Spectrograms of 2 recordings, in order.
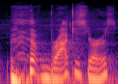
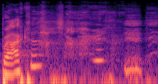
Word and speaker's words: Brachiosaurus: Brachiosaurus. It's a Brachiosaurus.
